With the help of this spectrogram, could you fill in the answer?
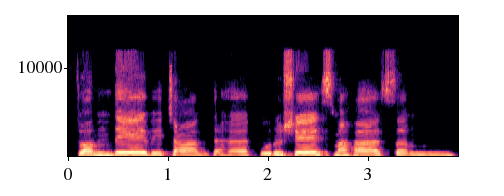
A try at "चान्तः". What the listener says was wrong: சாந்தஹ சொல்ல வேணாம். சாந்தஹ் ஹெச் ஒரே ஒரு இது போட்டவங்க ஹ வேண்டாம். சாந்தஹ் ஹ வேண்டாம்.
